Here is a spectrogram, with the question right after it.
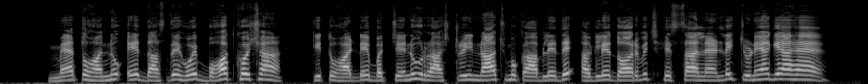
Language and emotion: Punjabi, happy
